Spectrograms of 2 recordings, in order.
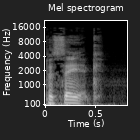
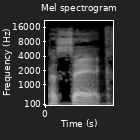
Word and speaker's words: Passaic: Passaic. – Passaic. – I'm from New Jersey. I can help. – I knew you were Passaic, New Jersey. – Yep. – So testicle eating fish. – Passaic.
